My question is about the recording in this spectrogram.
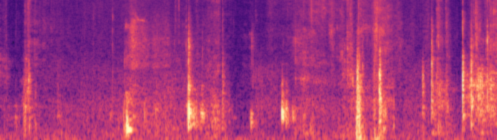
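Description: Objects being picked up, moved and set down on a tabletop: a handful of light, separate knocks and clunks, the loudest about one and a half seconds in.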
